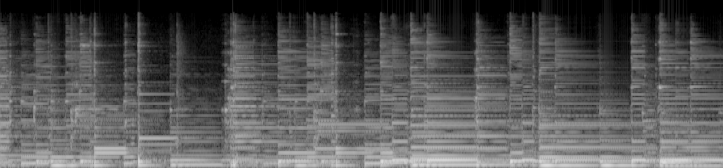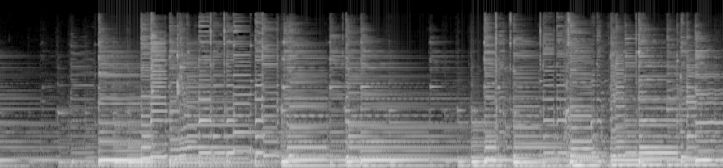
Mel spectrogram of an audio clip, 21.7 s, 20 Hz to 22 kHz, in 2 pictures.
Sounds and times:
Strum: 1.0s - 21.6s.

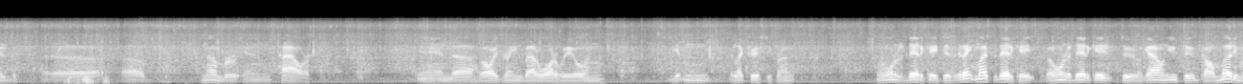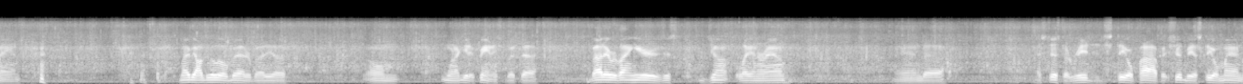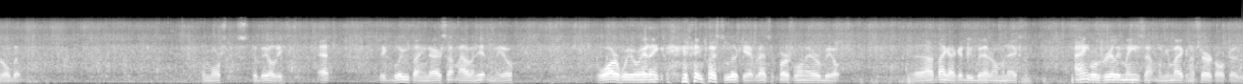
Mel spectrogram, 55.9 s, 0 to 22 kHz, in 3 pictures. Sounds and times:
Speech: 0.0s - 2.3s, 3.0s - 4.8s, 6.3s - 9.1s, 10.0s - 12.0s, 13.1s - 19.1s, 21.3s - 23.0s, 24.2s - 24.7s, 25.3s - 26.7s, 27.5s - 30.5s, 32.1s - 32.9s, 34.2s - 37.6s, 40.3s - 42.3s, 43.0s - 45.0s, 46.3s - 50.0s, 51.0s - 52.8s, 53.4s - 55.9s
Trickle, dribble: 0.0s - 55.9s.

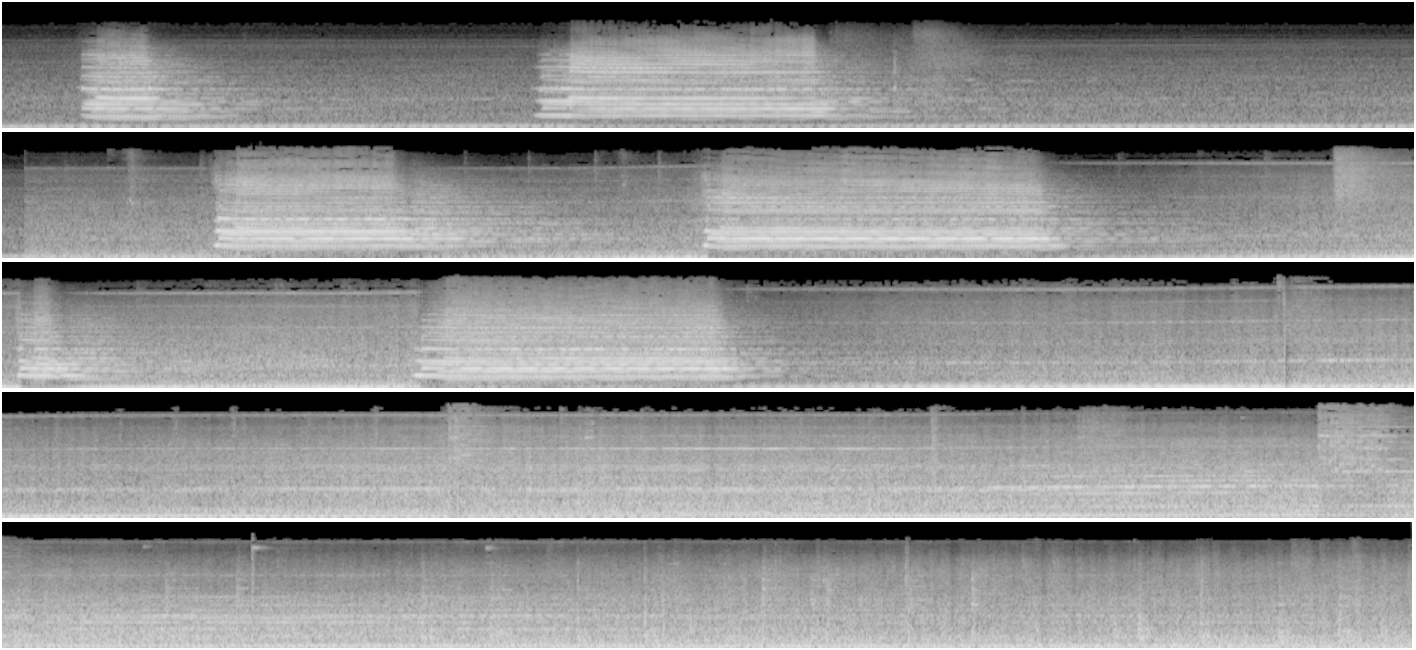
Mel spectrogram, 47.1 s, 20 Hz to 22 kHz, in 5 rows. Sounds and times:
Outside, rural or natural: 0.0s - 47.0s
Railroad car, train wagon: 0.0s - 47.0s
Train whistle: 0.5s - 1.9s, 3.6s - 6.6s, 10.8s - 13.4s, 14.0s - 17.2s, 18.3s - 20.0s, 21.4s - 24.2s, 32.1s - 37.9s.

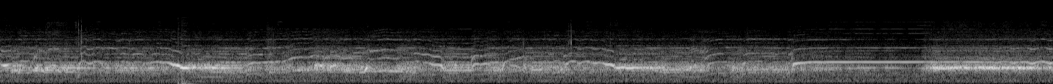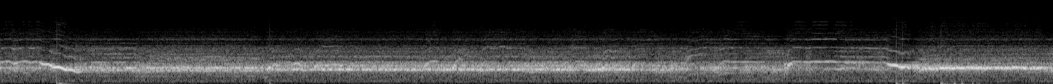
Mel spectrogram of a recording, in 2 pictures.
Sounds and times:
Choir: 9.3s - 21.0s.

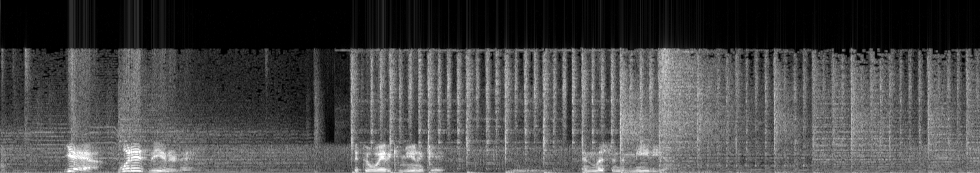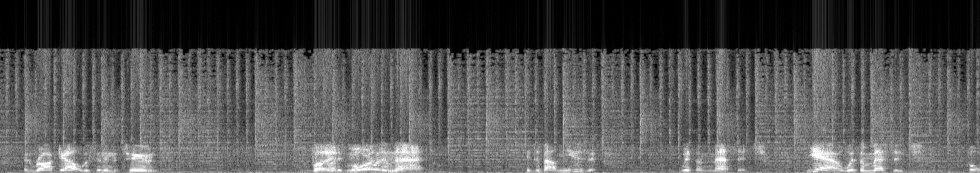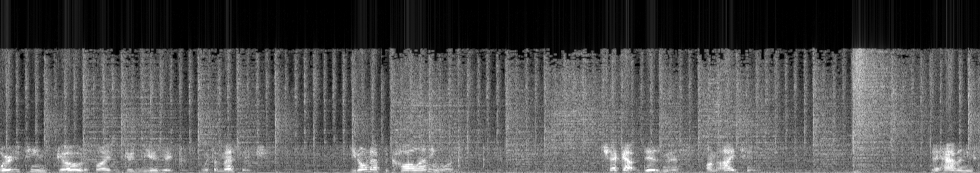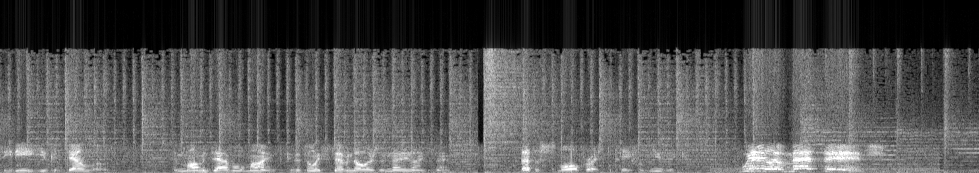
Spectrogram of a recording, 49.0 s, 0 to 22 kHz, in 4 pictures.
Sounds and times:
Music: 0.0s - 48.9s
Speech: 0.8s - 2.5s, 4.4s - 5.6s, 6.4s - 8.4s, 12.6s - 14.3s, 16.2s - 17.6s, 18.8s - 19.8s, 20.8s - 23.8s, 24.4s - 27.8s, 28.9s - 30.2s, 32.0s - 34.0s, 36.1s - 38.1s, 38.9s - 42.4s, 43.3s - 45.3s, 46.0s - 47.8s.

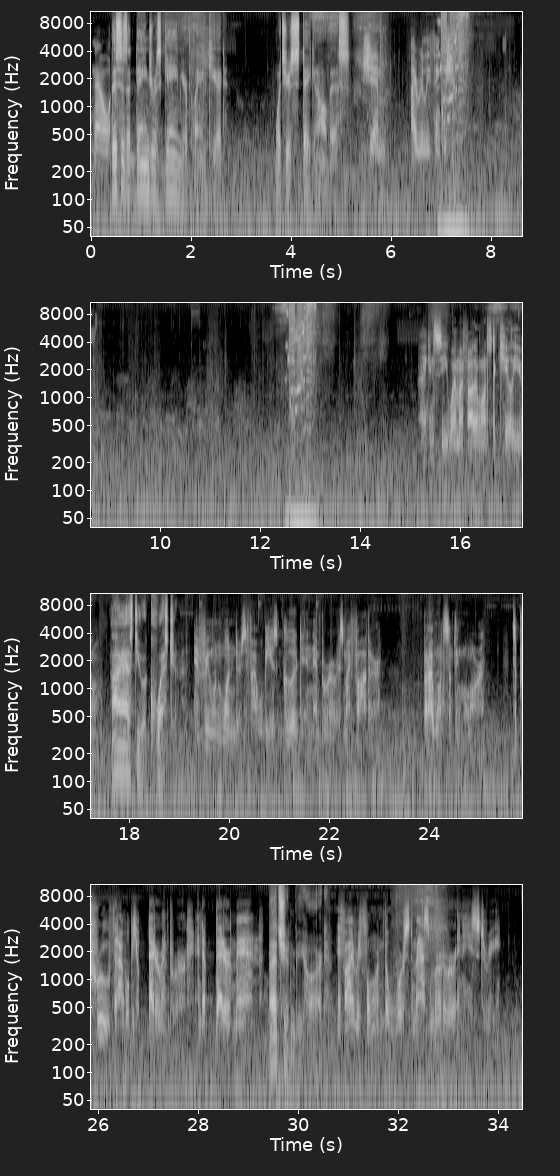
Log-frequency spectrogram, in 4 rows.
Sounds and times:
Speech: 15.2s - 23.0s, 25.7s - 34.0s.

